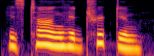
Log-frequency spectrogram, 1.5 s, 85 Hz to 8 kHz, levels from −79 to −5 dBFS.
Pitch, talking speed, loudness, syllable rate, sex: 185 Hz, 195 wpm, -14 LUFS, 5.1 syllables/s, female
